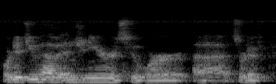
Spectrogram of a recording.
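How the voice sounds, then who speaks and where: Man, deep low voice, casual interviewer, hesitant, rambling, word-searching, roomy distant pickup. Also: fairly even intonation, moderate pace, darkish tone. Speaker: interviewer, musician. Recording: echoey room, distant mic.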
